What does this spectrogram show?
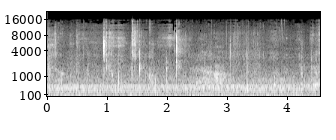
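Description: Close-miked biting into and chewing a Big Mac, with a few sharp, crisp crunches about one, one and a half and two seconds in.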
